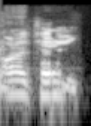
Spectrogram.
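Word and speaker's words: Onetangi: Onatangi. Yeah, pronounce it right. – Onatangi is perfect, perfect pronunciation. Exactly right.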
